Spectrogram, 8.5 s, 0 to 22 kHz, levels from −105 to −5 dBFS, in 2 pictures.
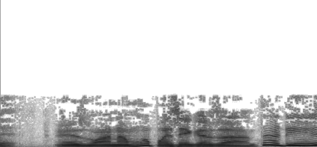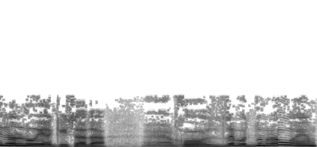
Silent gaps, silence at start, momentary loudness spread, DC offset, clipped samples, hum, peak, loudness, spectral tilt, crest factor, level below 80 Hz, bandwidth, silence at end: none; 0 s; 12 LU; under 0.1%; under 0.1%; none; -4 dBFS; -19 LUFS; -5 dB/octave; 14 dB; -56 dBFS; 8 kHz; 0 s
